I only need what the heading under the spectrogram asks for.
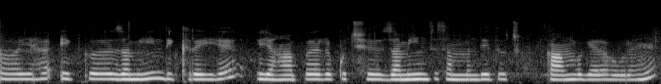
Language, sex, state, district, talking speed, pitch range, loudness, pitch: Hindi, female, Madhya Pradesh, Bhopal, 170 wpm, 230-250 Hz, -17 LUFS, 240 Hz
